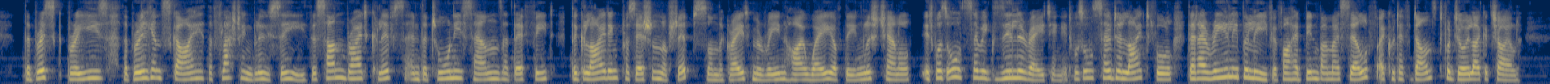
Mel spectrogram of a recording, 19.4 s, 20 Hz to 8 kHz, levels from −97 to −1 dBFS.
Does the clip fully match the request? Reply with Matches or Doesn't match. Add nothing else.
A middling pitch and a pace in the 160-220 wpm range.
Doesn't match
